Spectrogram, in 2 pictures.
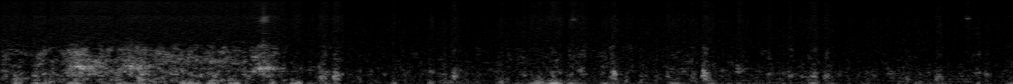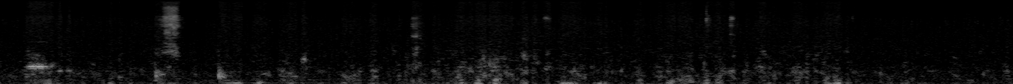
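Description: A young woman speaks softly and quietly, close to a microphone.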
